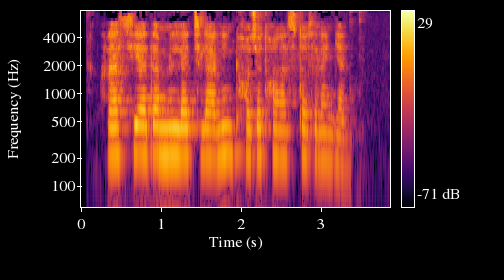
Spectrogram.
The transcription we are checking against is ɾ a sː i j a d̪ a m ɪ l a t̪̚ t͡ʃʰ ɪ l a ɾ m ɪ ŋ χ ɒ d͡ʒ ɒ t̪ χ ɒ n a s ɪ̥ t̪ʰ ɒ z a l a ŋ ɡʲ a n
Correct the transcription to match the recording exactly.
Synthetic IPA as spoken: ɾ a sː i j a d̪ a m ɪ lː a t̪̚ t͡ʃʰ ɪ l a ɾ n ɪ ŋ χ ɒ d͡ʒ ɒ t̪ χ ɒ n a s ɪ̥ t̪ʰ ɒ z a l a ŋ ɡʲ a n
